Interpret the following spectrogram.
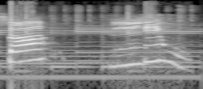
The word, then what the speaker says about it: Salut: Last letter is silent. Salut. Salut.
